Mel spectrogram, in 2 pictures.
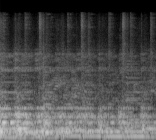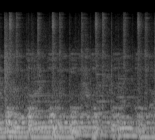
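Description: Live jazz combo playing, led by a Hammond organ holding sustained chords over a steady bass line and drums. The music gradually gets softer.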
